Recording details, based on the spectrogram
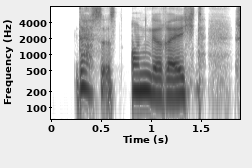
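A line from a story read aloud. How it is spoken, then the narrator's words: Moaning. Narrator (German): stöhnte ich, als er meine Brüste massierte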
